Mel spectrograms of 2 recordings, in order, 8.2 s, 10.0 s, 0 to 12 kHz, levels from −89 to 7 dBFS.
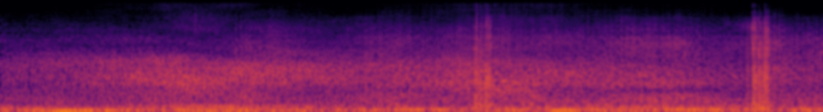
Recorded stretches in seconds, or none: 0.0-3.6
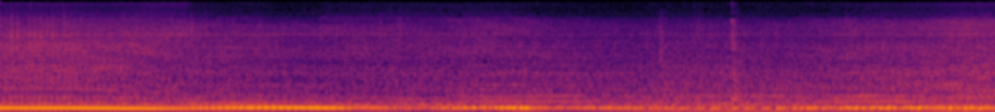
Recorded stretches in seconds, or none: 0.0-10.0

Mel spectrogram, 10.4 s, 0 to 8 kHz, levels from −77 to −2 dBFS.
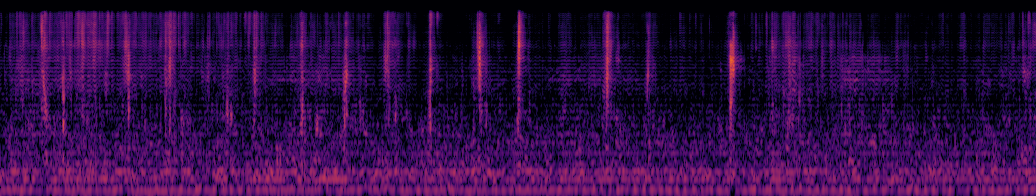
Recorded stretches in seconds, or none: none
